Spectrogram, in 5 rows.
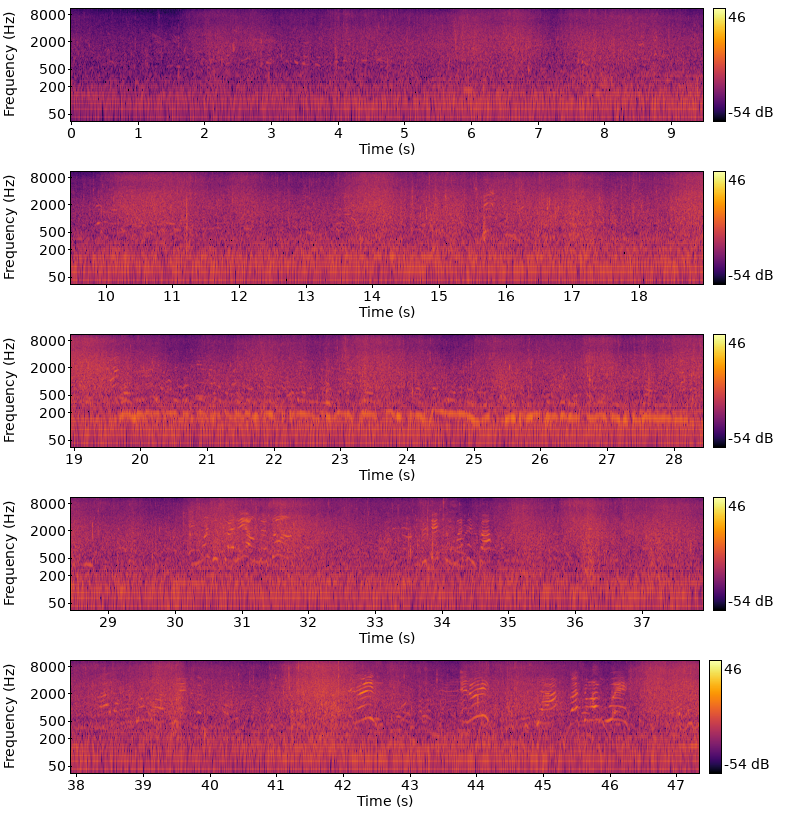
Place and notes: Les marines 1 "espace médical, Grosseto-Prugna, France - Plage de Porticcio
Beach Sound
Capture / ZOOMH6
July 2022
